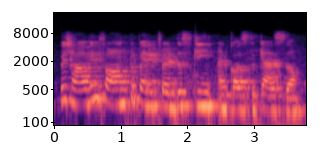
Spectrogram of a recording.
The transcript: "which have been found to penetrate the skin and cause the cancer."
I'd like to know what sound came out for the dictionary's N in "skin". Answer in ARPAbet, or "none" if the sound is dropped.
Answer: none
